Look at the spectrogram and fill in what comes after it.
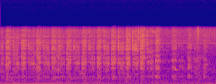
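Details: Dogs playing in the backyard: fast, breathy panting, about three pants per second, over a steady low hum.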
